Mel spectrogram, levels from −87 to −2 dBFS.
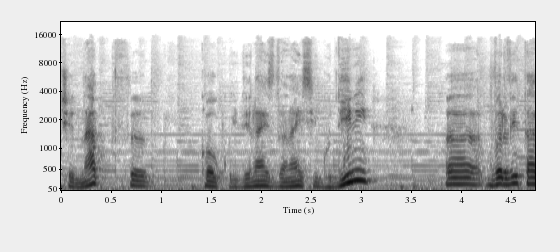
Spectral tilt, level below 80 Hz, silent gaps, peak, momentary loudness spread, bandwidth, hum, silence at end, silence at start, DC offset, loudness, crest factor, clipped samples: -7 dB/octave; -38 dBFS; none; -2 dBFS; 24 LU; 15 kHz; none; 0 s; 0 s; under 0.1%; -19 LUFS; 16 dB; under 0.1%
